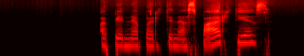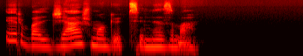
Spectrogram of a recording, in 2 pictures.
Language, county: Lithuanian, Tauragė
